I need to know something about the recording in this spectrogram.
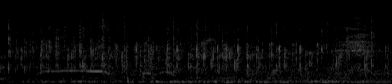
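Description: Steady applause from an audience for a guest introduced as IKEA's Sustainability Coordinator, a dense wash of many hands clapping that holds at an even level throughout, with a brief faint tone near the start.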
